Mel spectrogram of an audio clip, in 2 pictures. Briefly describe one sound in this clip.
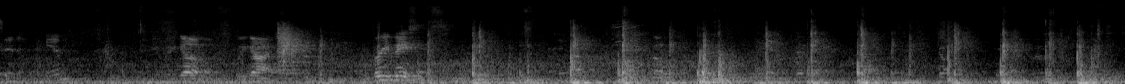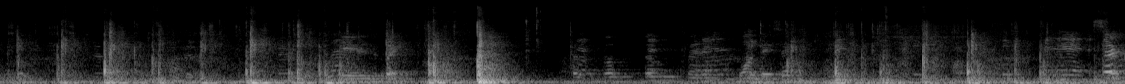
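Shoes shuffle and tap on a wooden floor.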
